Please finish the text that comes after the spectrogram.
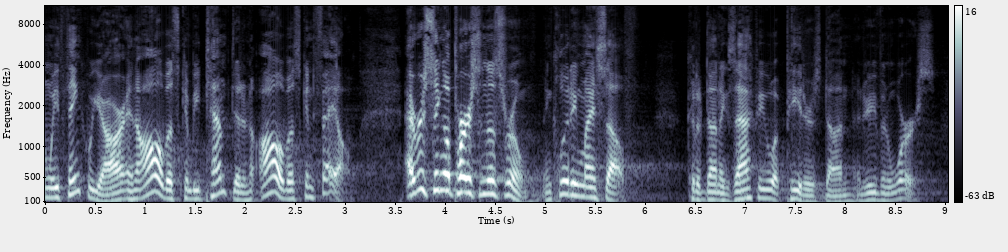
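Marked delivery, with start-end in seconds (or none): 3.6-5.9 quick, raised and urgent; fast, urgent emphasis. Real, not acted. Preacher urging the whole room, fast and raised. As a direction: press it on every listener.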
